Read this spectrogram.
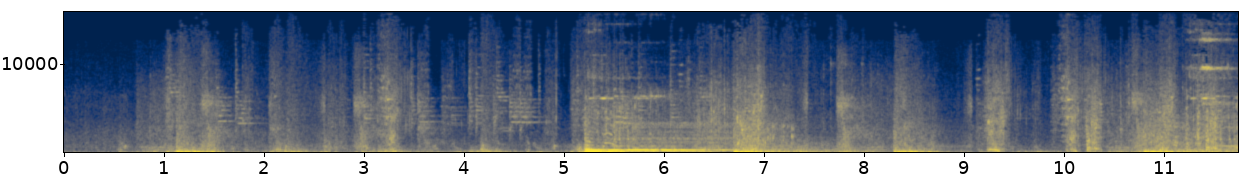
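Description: Game spells and weapon hits crackle and clash.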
